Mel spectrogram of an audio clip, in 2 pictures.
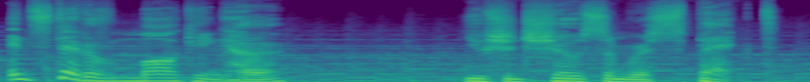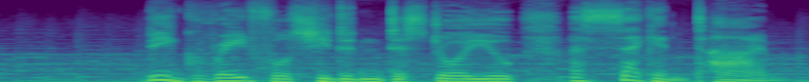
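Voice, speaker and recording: A man plays a young school boss in a comic dub, cold and condescending. He speaks slowly and deliberately with quiet menace, over prominent music. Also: medium pitch, expressive, natural voice. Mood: cold, threatening. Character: cold, commanding, condescending teenage school leader. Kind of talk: amateur comic dub acting.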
